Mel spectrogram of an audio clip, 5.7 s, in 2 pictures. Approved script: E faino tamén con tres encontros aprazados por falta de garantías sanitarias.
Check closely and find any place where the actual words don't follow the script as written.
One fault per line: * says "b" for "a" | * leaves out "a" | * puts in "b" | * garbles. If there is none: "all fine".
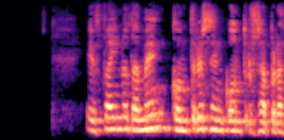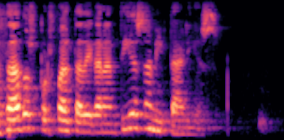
all fine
